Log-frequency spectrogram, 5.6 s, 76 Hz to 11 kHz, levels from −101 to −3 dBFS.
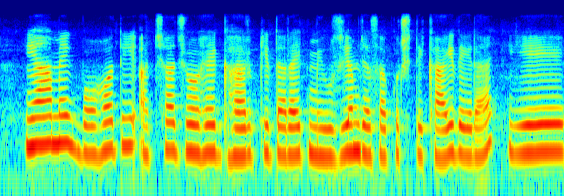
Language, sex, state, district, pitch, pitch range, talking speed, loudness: Hindi, female, Uttar Pradesh, Ghazipur, 230 Hz, 215-245 Hz, 225 wpm, -21 LUFS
